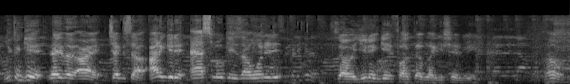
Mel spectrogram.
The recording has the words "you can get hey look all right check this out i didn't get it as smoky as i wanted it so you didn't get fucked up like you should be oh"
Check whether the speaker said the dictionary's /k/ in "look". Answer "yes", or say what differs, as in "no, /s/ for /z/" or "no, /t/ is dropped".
no, /k/ is dropped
